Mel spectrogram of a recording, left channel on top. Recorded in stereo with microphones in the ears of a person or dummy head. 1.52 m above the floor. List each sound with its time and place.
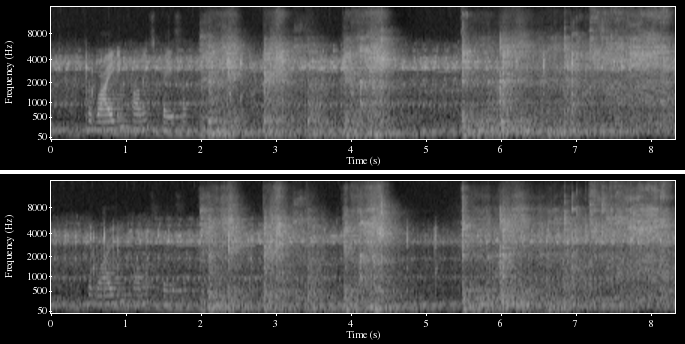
0.5 s a woman speaking: 40° left (ahead or behind), 1.0 m
2.0 s tearing paper: 20° right (ahead or behind), 3 m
